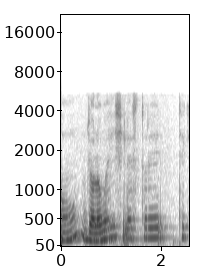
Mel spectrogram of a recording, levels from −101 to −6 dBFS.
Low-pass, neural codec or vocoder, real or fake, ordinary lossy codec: 5.4 kHz; none; real; none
